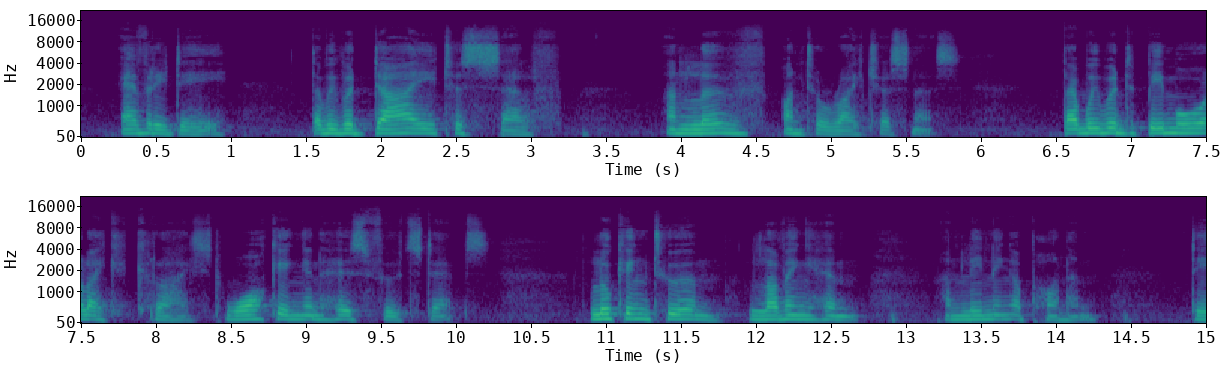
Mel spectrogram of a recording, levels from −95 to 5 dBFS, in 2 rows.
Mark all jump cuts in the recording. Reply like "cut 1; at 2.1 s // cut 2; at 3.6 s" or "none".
cut 1; at 13.2 s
